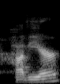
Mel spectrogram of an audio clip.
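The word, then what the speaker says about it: Xavier: In Spanish, that's pronounced like an H, Javier.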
